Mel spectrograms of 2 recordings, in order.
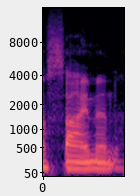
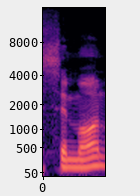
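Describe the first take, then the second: First: Simon said "SIGH-mun", stress on the first syllable. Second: Simon said "sih-MON", stress on the second syllable; Simon as see-MON. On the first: Streamer checking a viewer's name, Simon pronounced SIGH-mun. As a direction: say Simon with a long i and a reduced ending. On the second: Streamer checking a viewer's name, Simon pronounced sih-MON. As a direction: say Simon with a short i and a full MON ending. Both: Shown as a demonstration. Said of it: "Is it Simon or Simon?".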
